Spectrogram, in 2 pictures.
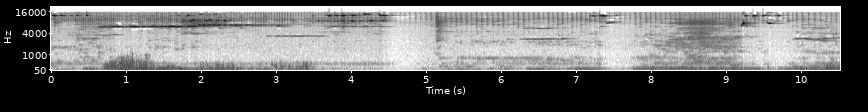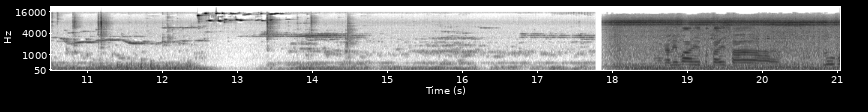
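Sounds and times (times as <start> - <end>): wavering high squeal: 0.0 - 4.6, 5.2 - 16.7
bicycle rattling and jingling: 0.0 - 14.3
wind rumble on microphone: 0.4 - 3.7, 7.8 - 12.7.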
